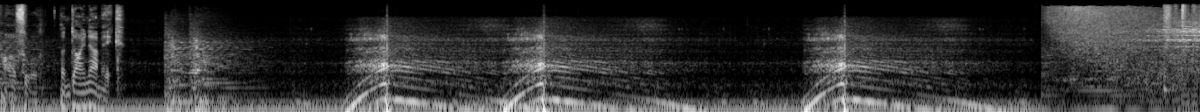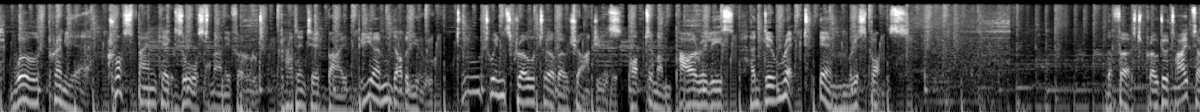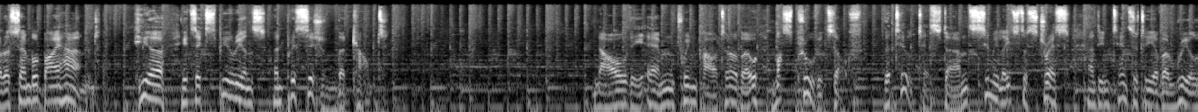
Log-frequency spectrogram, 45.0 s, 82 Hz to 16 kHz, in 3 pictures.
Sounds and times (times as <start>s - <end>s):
Speech: 0.0s - 1.6s, 15.1s - 26.4s, 28.8s - 34.9s, 37.4s - 44.9s
Music: 0.0s - 4.0s, 13.0s - 44.9s.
